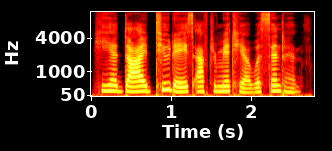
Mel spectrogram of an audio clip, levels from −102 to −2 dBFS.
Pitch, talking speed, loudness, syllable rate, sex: 200 Hz, 195 wpm, -19 LUFS, 5.0 syllables/s, female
